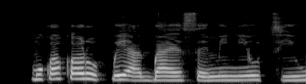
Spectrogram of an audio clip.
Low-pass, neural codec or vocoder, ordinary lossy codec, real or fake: none; none; none; real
